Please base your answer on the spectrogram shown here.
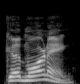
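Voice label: News Good Morning Male, Broadcast, announcer, greetings/wrap-ups, male; VoiceBox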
